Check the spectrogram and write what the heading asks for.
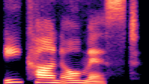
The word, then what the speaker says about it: economist: smith is an economist notice the stress on economist this content word has new information so it is emphasized there are four syllables in economist with the stress on the second syllable economist he just finished writing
